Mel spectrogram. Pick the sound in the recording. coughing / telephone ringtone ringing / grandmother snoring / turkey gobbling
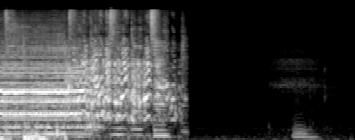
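turkey gobbling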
